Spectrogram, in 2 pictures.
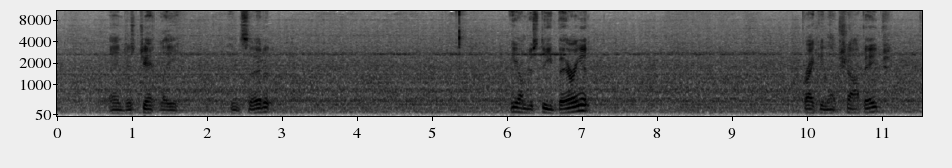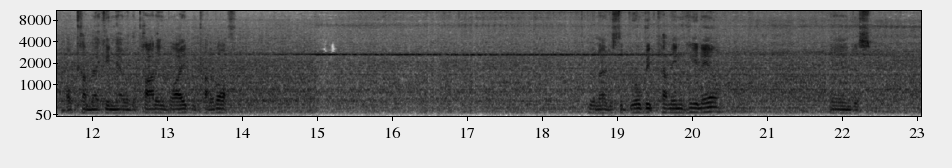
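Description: A lathe motor hums steadily as the chuck spins.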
